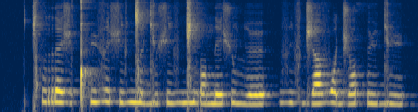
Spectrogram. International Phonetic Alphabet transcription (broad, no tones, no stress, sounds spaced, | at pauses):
ǀʰ u r ɛ ʒ ə ǃʰ y v e ʃ i v ŋ͡ǀ ø ɟ y ʃ i v ŋ͡ǁ i ɾ ɔ n e ʃ u ʎ ø | v i v d͡ʒ a v ɔ d͡ʒ ɔ θ y ɟ y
